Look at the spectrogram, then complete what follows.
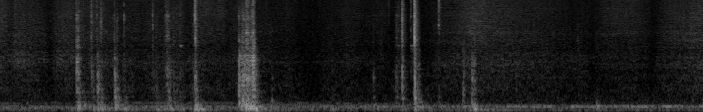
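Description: Car flip key being handled, pushed into the ignition and turned to switch on the ignition with the engine off: a string of short clicks and knocks, the loudest about two and a half seconds in, over a low steady hum.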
